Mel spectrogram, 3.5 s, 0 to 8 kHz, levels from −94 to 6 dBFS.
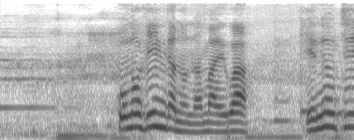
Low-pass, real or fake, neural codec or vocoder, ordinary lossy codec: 7.2 kHz; fake; autoencoder, 48 kHz, 32 numbers a frame, DAC-VAE, trained on Japanese speech; none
